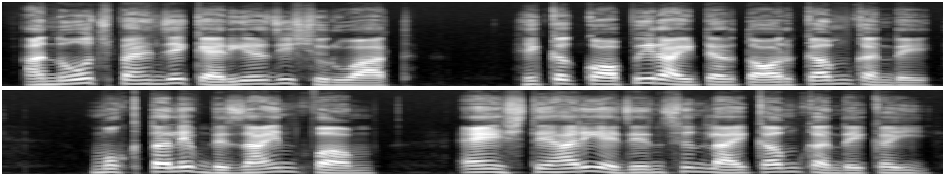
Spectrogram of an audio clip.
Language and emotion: Sindhi, neutral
